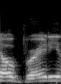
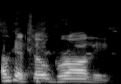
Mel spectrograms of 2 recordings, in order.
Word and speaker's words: O'Bradaigh: If you say O'Brady, that's fine, but it's O'Brady.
